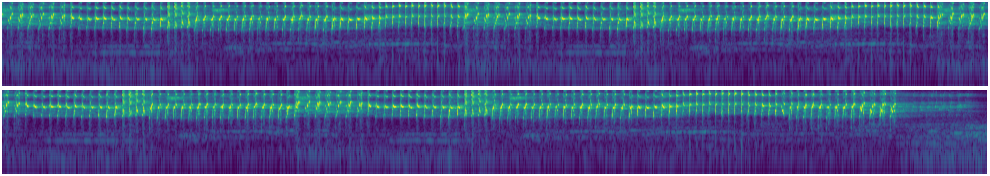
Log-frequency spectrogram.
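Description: Fischer's lovebird giving its long 'ngekek' song: an unbroken, very rapid chattering trill whose pitch swells and dips about every two seconds. It cuts off abruptly about a second before the end.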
